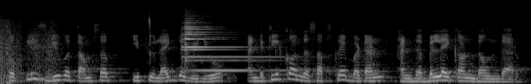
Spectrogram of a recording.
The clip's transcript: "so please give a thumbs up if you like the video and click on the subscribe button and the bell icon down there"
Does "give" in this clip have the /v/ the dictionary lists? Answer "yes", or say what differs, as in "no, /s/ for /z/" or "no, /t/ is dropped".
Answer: yes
